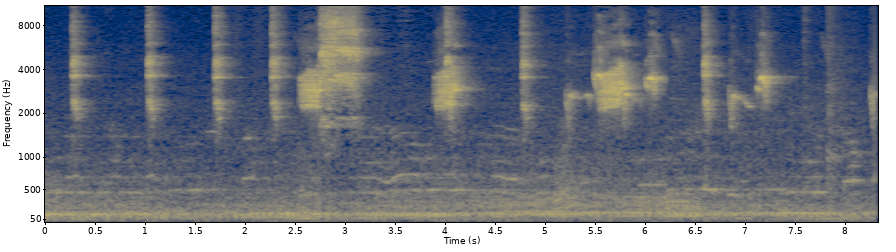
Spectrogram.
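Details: A long-tailed shrike on a master recording for training birds mixes short sharp chips with loud, grating squawks and brief whistled slides in an uneven pattern, over a constant low hum.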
